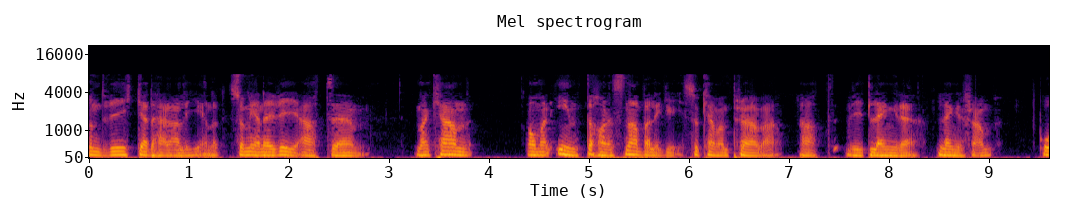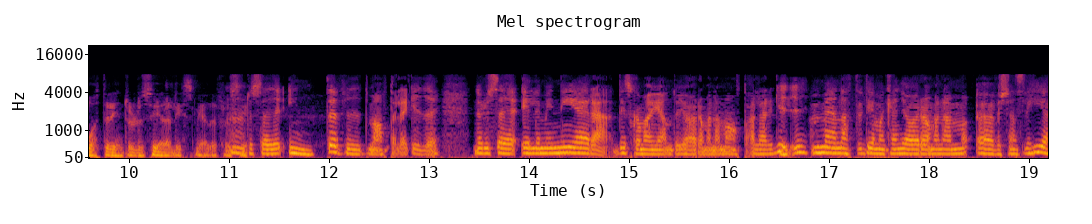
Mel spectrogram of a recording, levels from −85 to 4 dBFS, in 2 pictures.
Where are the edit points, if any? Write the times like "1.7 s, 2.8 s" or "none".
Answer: 1.3 s, 11.2 s, 16.8 s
